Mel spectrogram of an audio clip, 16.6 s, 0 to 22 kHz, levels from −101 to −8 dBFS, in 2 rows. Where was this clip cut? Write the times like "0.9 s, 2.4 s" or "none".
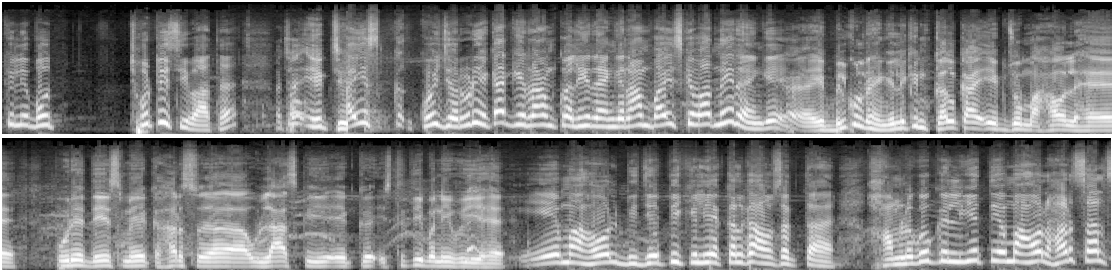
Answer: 2.6 s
